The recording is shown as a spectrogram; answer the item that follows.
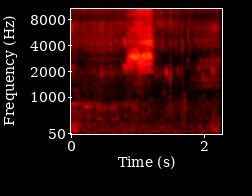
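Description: A rat caught in a wire cage trap gives one short, high-pitched squeal about a second in.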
